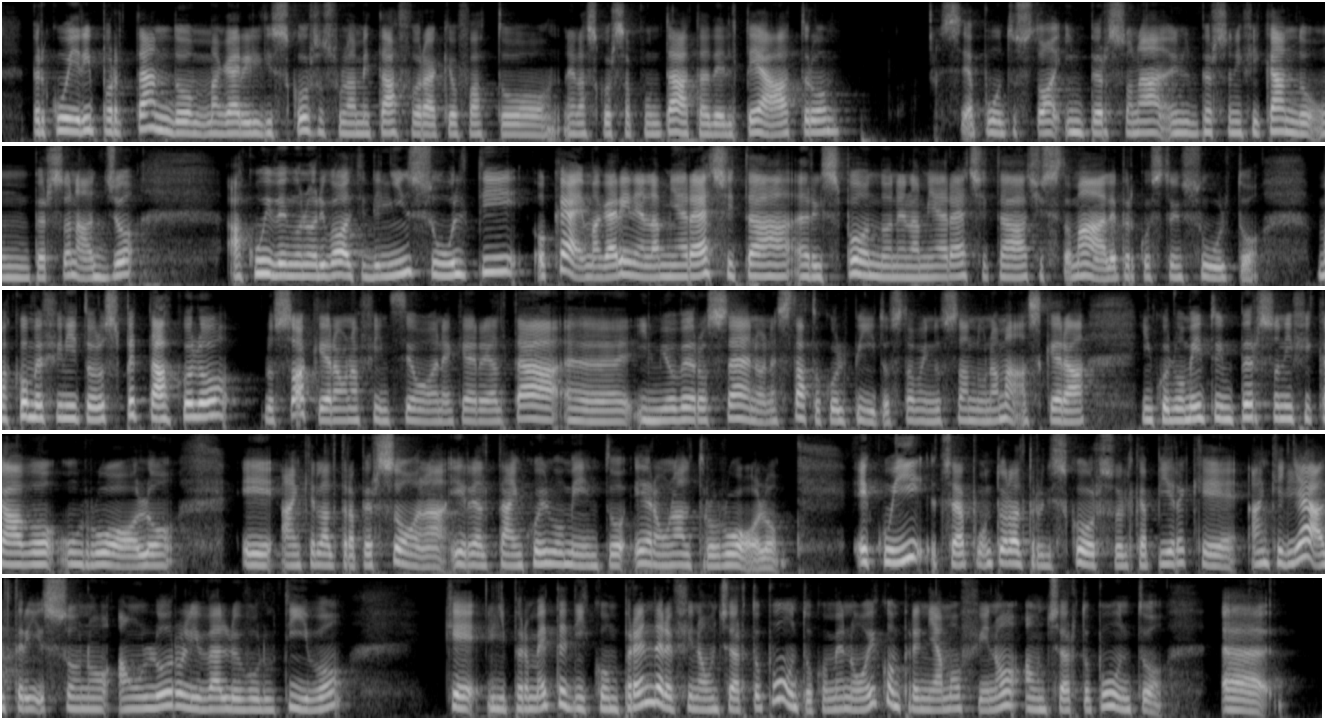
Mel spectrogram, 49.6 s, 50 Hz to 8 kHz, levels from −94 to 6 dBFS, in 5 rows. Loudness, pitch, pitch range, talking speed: -27 LUFS, 195 Hz, 185-220 Hz, 155 wpm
